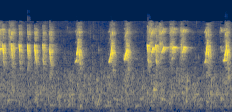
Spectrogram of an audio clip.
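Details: White-rumped shama master recording for training songbirds, described as clear song with trickling-water phrases: rapid sharp high chips in a fast run, then separate bright whistled bursts and a rippling, trilled passage.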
